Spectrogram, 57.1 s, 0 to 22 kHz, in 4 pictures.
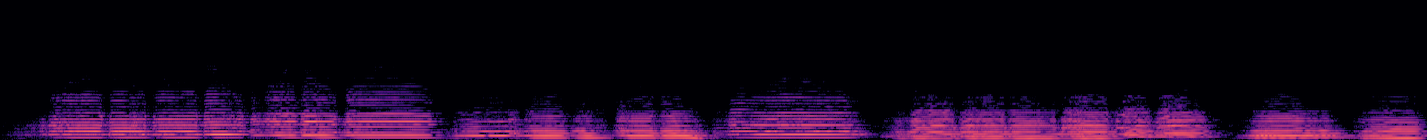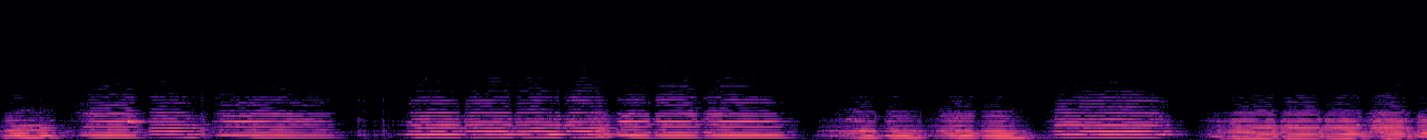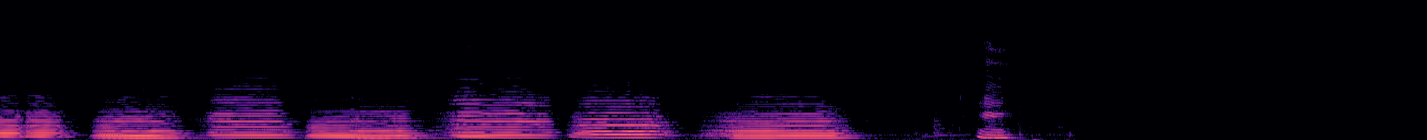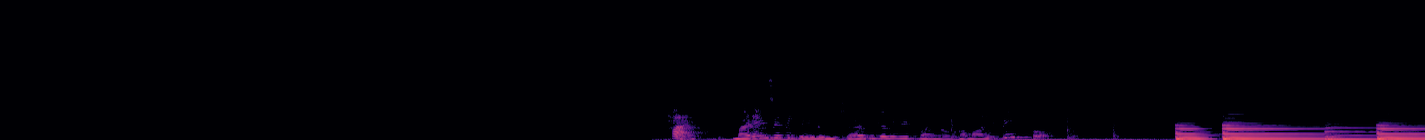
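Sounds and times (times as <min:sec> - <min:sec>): solo violin slow melody: 0:00.0 - 0:37.3.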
